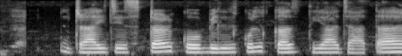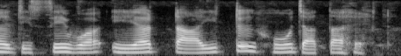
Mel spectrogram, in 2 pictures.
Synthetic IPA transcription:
ɖɾaːɪd͡ʒɪsʈəɾkobɪlkʊlkɐs̬d̪ijad͡ʒaːt̪aɦɛd͡ʒɪsːeʋɐɦeːəɾʈaːɪʈhod͡ʒaːt̪aɦɛː

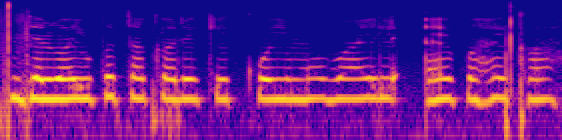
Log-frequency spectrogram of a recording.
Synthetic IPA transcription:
d͡ʒəlwajupət̪akəɾekekoimobail | ɛjpəɦɛka

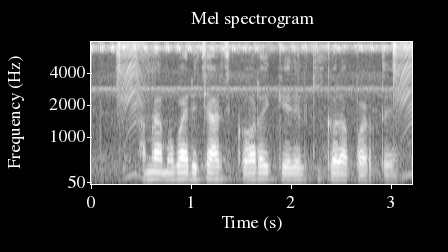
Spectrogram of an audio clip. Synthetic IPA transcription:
həmɾamobailit͡ʃaɾd͡ʒkəɾəjkelelkikəɾəpəɾt̪e

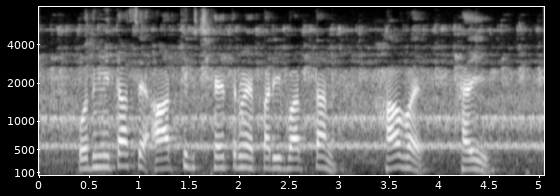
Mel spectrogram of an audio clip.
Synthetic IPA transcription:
ʊd̪ʱmɪt̪aseʔaːɾt̪ʰɪkʃʰeːt̪ɾəmẽpəɾɪʋəɾt̪ən | həʋə | tʰɐi

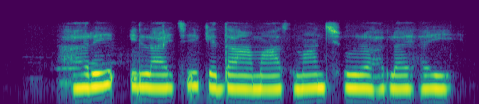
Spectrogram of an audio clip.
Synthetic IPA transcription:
həɾiilajt͡ʃiked̪amasmant͡ʃʰuɾəɦləɦəj

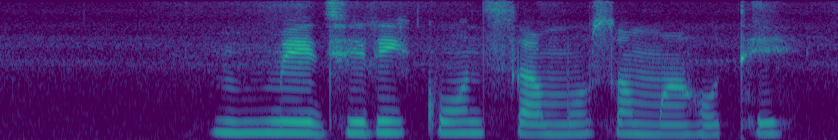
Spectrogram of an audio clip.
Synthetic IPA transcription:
meːd͡ʒʱɾiːkoːnsamoːsəmːãːɦoːt̪ʰeː

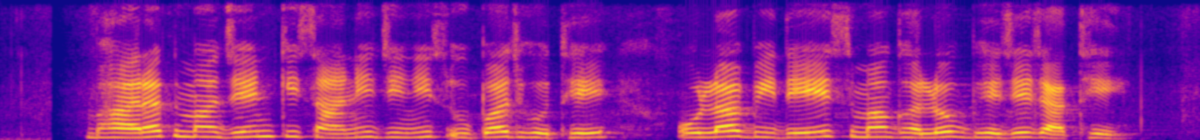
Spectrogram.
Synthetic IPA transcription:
bʱaːɾət̪mãd͡ʒeːnkɪsaːnid͡ʒɪnisuːpəd͡ʒɦoːt̪ʰe | oːlaʋid̪eːsmãɡʱəloːk̚bʱeːd͡ʒed͡ʒaːt̪ʰeː

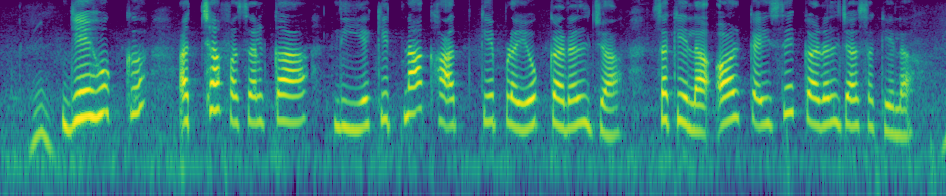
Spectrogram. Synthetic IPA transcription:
ɡẽːɦʊk | ɐtːʃʰafɐsəlka | liekɪt̪nakʰaːt̪kepɾɐjoːɡ̚kɐɾəld͡ʒsɐkeːlaʔɔːɾkɛːɪsekɐɾəld͡ʒaːsɐkeːlaː

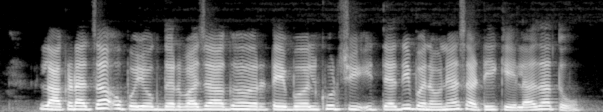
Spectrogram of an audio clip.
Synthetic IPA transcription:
lakɽat͡saupəjoɡd̪əɾʋad͡zaɡʱəɾʈebəlkʰuɽt͡ɕiːʔit̪jad̪iːbənəʋɳjasaʈiːkelad͡zat̪o̰

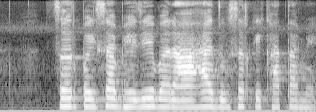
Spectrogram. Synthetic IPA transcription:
səɾpəɪsabʱeːd͡ʒebəɾaːɦɛd̪uːsəɾkekʰaːt̪amẽː

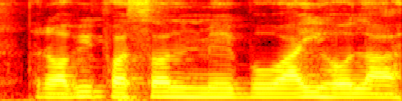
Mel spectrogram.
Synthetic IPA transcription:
ɾʌbipʰʌsʌlmebowaiɦola

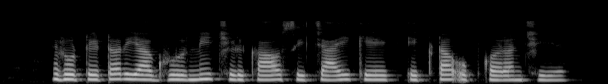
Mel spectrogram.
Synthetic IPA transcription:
ɾoːʈeːʈəɾjaɡʱʊɾnit͡ʃʰɪɽkaːwsit͡ʃaːikeeːkʈaʔʊpkəɾənt͡ʃʰie

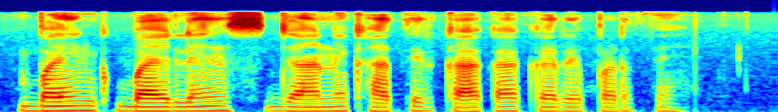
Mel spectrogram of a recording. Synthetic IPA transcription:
bɛ̃ːŋkbaːɪlensd͡ʒaːnekʰaːt̪ɪɾkaːkakəɾepɐɽt̪eɦɛ

